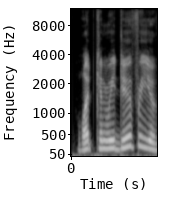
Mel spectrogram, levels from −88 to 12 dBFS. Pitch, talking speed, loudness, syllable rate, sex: 185 Hz, 310 wpm, -16 LUFS, 5.8 syllables/s, male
